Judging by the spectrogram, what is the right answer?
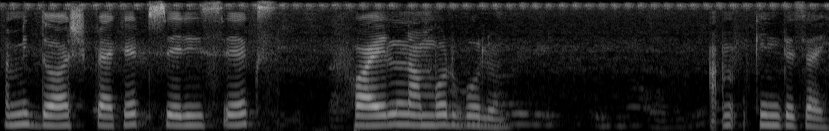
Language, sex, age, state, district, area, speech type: Bengali, female, 30-45, West Bengal, Birbhum, urban, read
